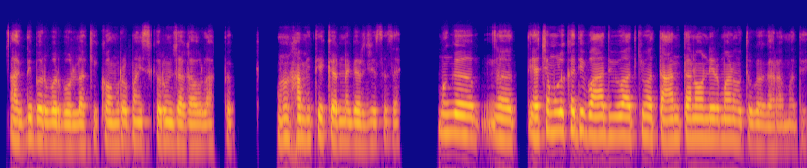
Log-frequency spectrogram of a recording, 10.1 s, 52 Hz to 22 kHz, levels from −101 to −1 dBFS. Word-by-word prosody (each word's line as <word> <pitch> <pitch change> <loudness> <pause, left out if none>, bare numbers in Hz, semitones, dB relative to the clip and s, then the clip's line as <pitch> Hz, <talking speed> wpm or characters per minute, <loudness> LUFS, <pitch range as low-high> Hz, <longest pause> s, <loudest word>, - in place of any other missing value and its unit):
अगदी 145 +2 -1
बरोबर 140 -2 +4
बोलला 130 0 +1
की 135 - -10
कॉम्प्रोमाईज 140 0 -2
करून 140 -1 +3
जगावं 130 -1 0
लागतं. 130 +1 -7 0.6
म्हणून 155 +1 -3
आम्ही 150 -1 +1
ते - - +3
करणं 140 0 +1
गरजेचंच 135 +1 -2
आहे. 135 - -7 0.5
मग 185 0 -1
अ, 175 -1 +7 0.4
अ, 150 - +4 0.3
ह्याच्यामुळे 195 +4 +4
कधी 200 0 +3
वादविवाद 170 -1 +2
किंवा 170 -3 0
ताणतणाव 155 +1 +1
निर्माण 155 0 0
होतो 140 -2 -5
का 125 - -2
घरामध्ये? 120 0 -9
145 Hz, 155 wpm, -21 LUFS, 135-165 Hz, 0.6 s, अ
